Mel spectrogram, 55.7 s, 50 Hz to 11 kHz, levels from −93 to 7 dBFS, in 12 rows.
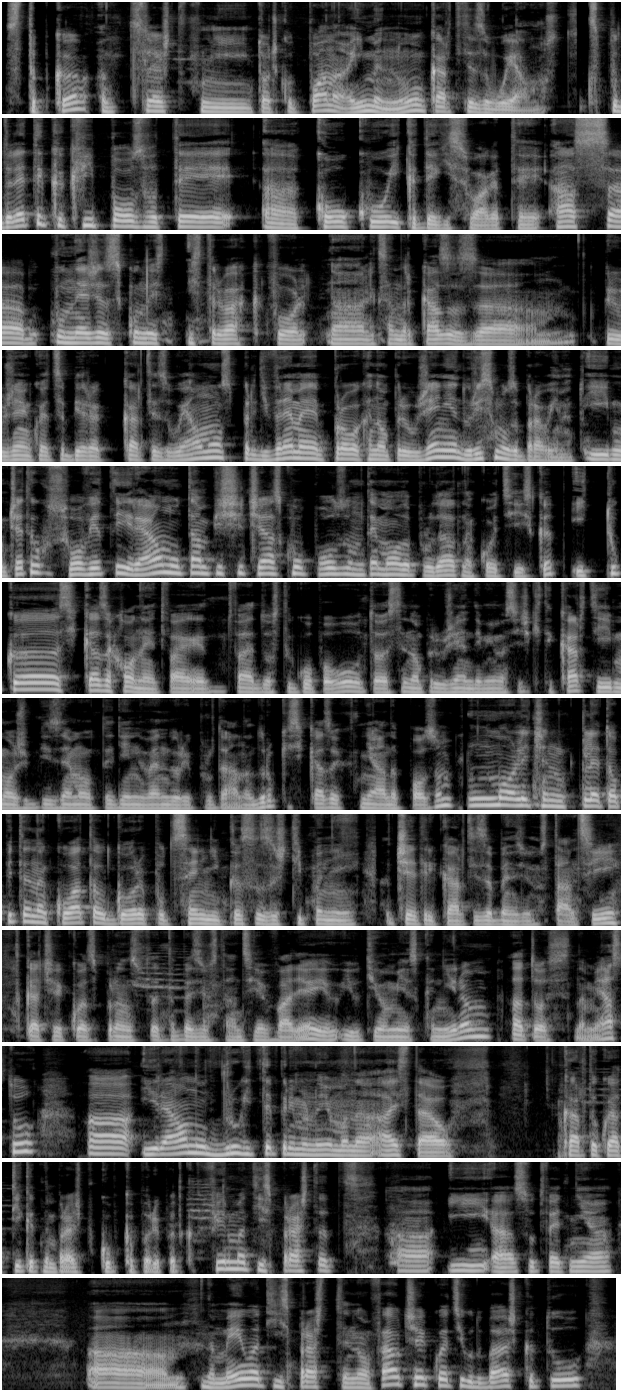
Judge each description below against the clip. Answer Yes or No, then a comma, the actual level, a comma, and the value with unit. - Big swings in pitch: Yes, wide, 6.0 semitones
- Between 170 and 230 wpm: Yes, average, 180 wpm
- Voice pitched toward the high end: No, low, 135 Hz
